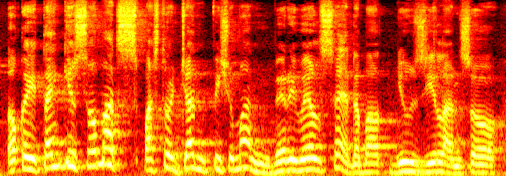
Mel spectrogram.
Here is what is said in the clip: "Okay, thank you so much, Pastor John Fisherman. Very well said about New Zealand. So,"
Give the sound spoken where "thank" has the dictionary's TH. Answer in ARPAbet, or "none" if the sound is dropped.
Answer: T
